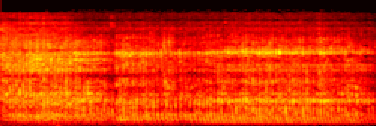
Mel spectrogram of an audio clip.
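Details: Tiger, named as a natural predator of the gaur in the forests of Thailand: a harsh, rasping, broadband roar that holds steady for about three seconds, briefly dips near the one-second mark, then fades at the end.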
